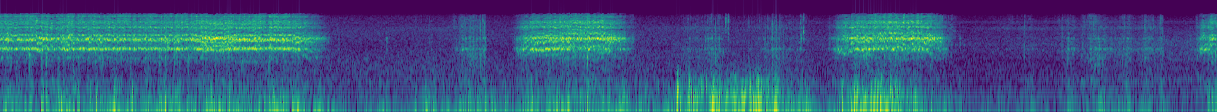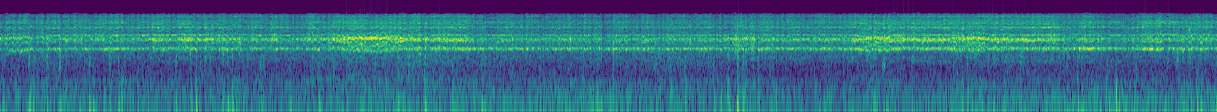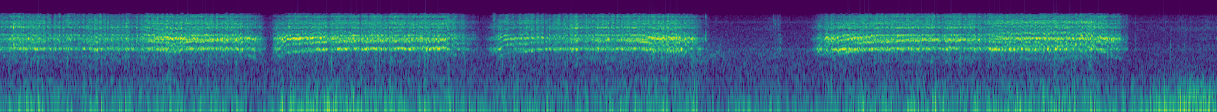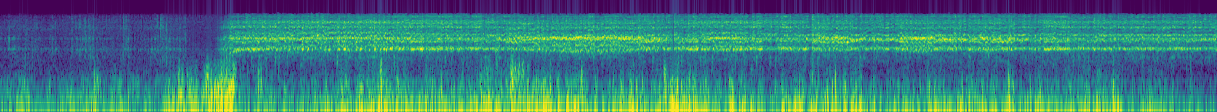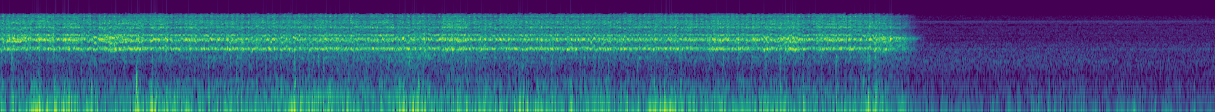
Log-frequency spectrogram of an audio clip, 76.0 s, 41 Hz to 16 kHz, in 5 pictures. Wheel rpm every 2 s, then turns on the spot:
160, 140, 10, 80, 20, 80, 10, 80, 160, 160, 160, 160, 160, 160, 160, 160, 130, 140, 110, 70, 100, 160, 30, 20, 120, 160, 160, 160, 160, 160, 160, 160, 160, 160, 160, 150, 10, 0.
8-14 38-40 44-48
